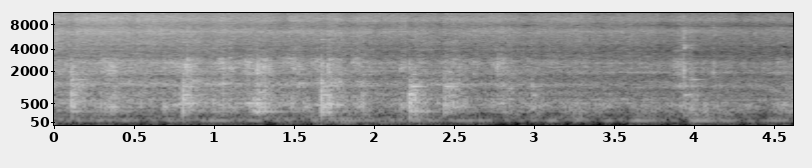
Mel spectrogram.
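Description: Tomato and onion masala sizzling in a pressure cooker while a metal spatula stirs and scrapes the pot, in irregular strokes about twice a second over a steady frying hiss. The tomato paste is being fried into the masala.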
